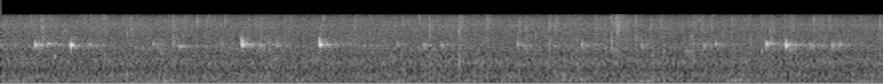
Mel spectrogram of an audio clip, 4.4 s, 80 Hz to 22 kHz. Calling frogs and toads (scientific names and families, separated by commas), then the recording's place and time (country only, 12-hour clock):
Sphaenorhynchus surdus (Hylidae)
Brazil, 4:30am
